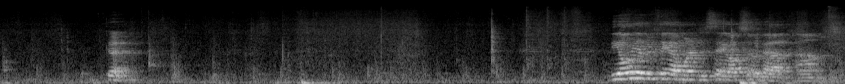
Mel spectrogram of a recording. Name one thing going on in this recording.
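A woman reads aloud calmly nearby.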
